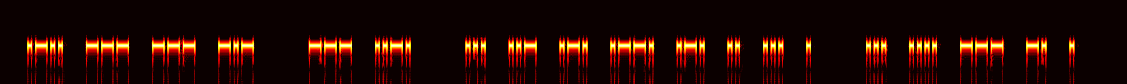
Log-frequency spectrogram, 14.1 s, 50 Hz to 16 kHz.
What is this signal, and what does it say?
Morse code, heard as a keyed tone, about 25 wpm, spaced as for 18 wpm, 700 Hz. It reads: LOOK OF SURPRISE SHONE
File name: Pinocchio / Pinocchio ch1 12 25 ik1hge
